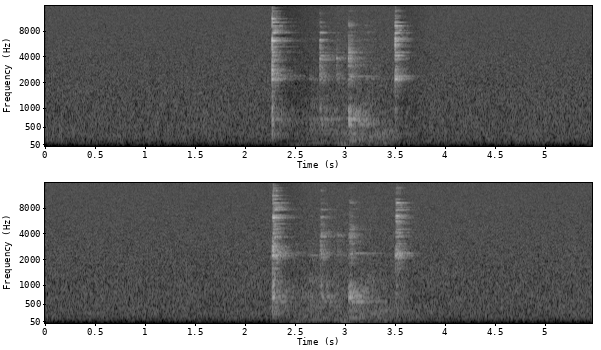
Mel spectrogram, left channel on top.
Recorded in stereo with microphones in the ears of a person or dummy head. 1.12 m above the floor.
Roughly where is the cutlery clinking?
Left.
